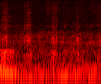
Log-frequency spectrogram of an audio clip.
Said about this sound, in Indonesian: Langsung kita habek nih pangsit gorengnya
